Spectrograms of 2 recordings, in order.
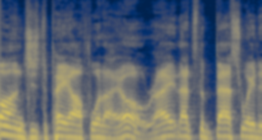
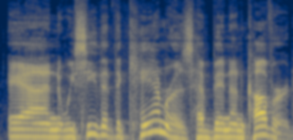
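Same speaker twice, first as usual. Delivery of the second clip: usual speaking voice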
